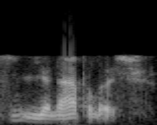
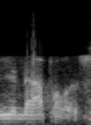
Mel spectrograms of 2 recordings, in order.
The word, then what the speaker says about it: Yiannopoulos: They have brought in people like Milos Yiannopoulos. I always get his name wrong, Yiannopoulos.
